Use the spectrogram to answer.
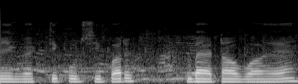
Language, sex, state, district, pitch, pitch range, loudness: Hindi, male, Uttar Pradesh, Shamli, 130 Hz, 125-135 Hz, -17 LUFS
